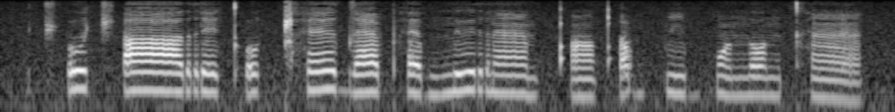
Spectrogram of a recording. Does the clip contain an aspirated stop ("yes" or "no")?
yes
